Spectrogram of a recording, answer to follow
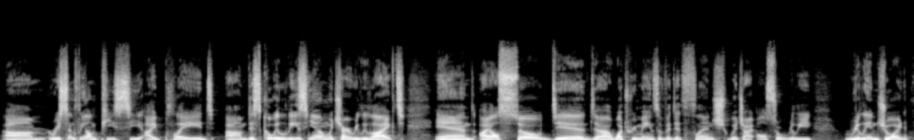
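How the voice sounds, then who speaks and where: The voice is a young man's, at an everyday pitch, talking to camera in his home studio. He sounds relaxed and loose, wanders from point to point and drops the odd swear word. It plays as an unscripted chat with viewers. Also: a little slow. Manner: relaxed and rambling, swears casually. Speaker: YouTuber.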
